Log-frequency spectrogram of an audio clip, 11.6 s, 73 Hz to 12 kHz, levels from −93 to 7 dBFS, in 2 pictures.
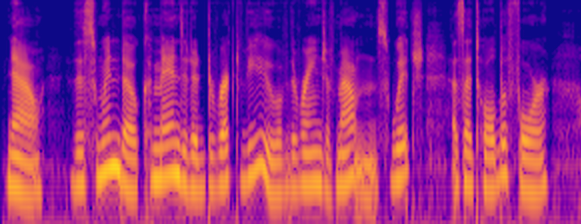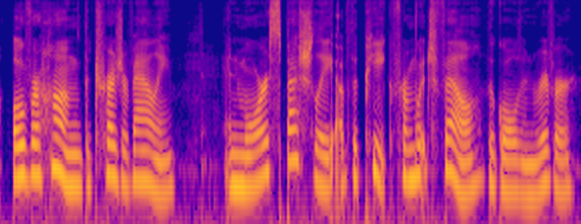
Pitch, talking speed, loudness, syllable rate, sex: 190 Hz, 170 wpm, -17 LUFS, 5.0 syllables/s, female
